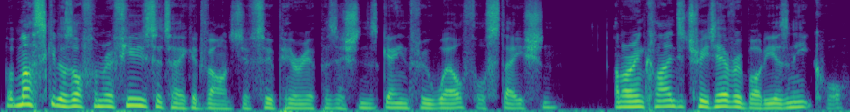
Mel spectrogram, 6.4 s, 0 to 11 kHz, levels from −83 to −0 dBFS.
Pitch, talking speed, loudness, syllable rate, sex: 145 Hz, 225 wpm, -20 LUFS, 7.8 syllables/s, male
